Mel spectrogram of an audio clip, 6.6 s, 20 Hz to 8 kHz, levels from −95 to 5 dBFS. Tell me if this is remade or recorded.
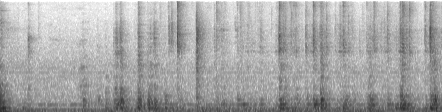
recorded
